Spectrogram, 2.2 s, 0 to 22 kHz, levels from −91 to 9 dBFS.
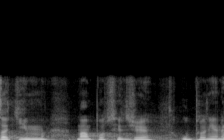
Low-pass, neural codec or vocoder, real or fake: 9.9 kHz; vocoder, 22.05 kHz, 80 mel bands, Vocos; fake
